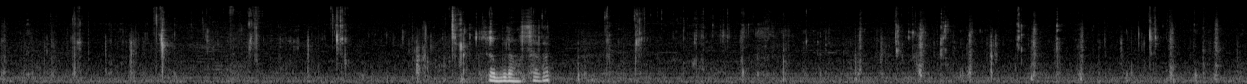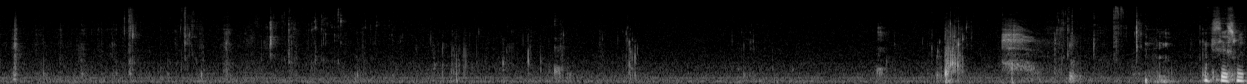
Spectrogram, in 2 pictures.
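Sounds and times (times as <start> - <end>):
person chewing food: 0.0 - 4.8, 5.8 - 19.0, 19.8 - 20.2.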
